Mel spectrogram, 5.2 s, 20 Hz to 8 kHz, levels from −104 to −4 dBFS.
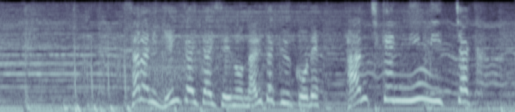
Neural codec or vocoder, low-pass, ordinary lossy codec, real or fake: none; 7.2 kHz; none; real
